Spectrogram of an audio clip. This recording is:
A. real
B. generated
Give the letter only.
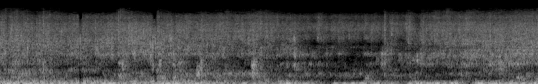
A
